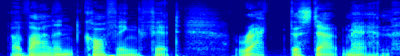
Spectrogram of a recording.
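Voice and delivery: ordinary delivery, nothing marked

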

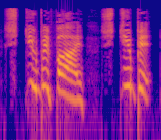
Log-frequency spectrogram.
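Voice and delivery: frantic, very high spell shouts; Neville. A narrator's reading. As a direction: fire off the spell in high yells. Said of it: "Neville shouted again".

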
